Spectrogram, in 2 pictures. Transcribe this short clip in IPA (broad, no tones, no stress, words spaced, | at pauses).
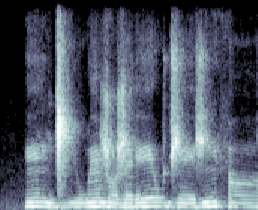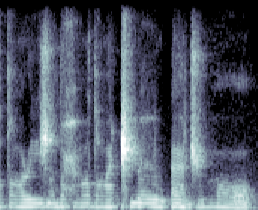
ẽɾĩɡ͡ǁiː wɛ̃ʐɔʐɛ ɾeːwd͡ʒeː ʒĩθɑː tˤɛɹi ʒĩdˤeħɦɔ dˤɛːǁʰy ʕuʔæd͡ʒu ɦɔ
